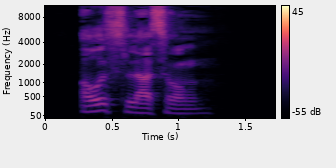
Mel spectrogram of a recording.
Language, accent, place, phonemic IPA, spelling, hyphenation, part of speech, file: German, Germany, Berlin, /ˈaʊ̯sˌlasʊŋ/, Auslassung, Aus‧las‧sung, noun, De-Auslassung.ogg
- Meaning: 1. omission 2. utterance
